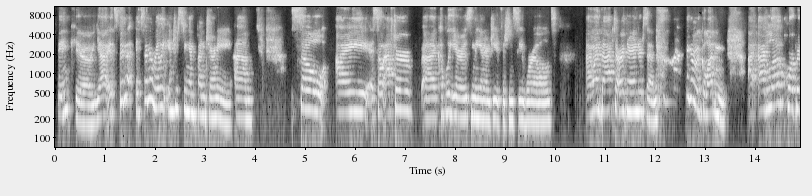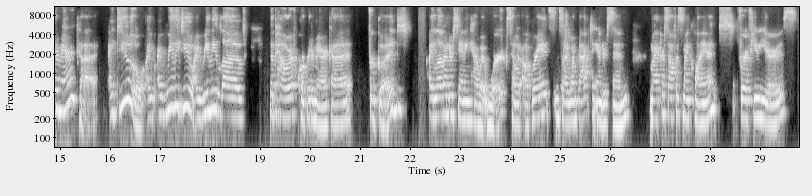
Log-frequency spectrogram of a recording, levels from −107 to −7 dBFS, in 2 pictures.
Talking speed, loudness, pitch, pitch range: 165 wpm, -13 LUFS, 215 Hz, 190-265 Hz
